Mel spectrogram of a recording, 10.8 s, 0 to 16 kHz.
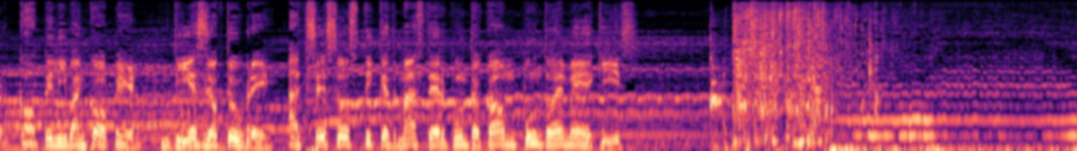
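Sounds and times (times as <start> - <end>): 
speech: 0.2 - 6.4
rushing watery noise: 7.2 - 8.9
mosquito buzzing: 8.2 - 10.7.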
